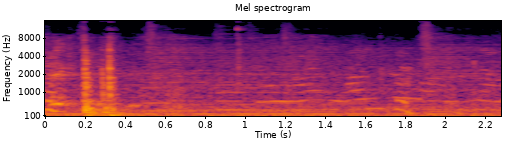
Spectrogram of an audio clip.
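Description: A couple of light knocks as black decor letters, likely wood, are picked up and handled on a table, then faint voices in the background over a low steady hum.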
